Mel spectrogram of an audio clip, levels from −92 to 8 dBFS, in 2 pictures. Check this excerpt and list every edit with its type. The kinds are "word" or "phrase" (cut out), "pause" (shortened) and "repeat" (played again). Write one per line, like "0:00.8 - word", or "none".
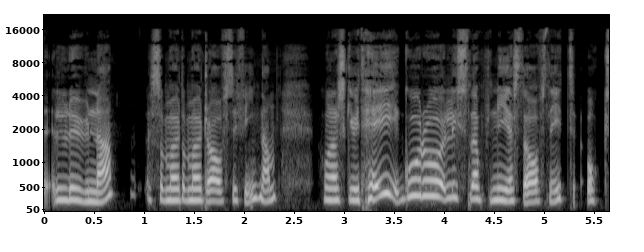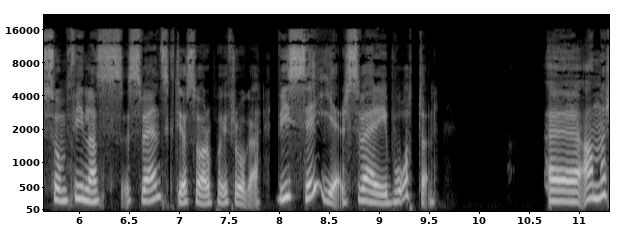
0:01.4 - repeat
0:04.4 - word
0:07.0 - word
0:07.9 - pause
